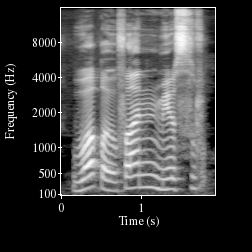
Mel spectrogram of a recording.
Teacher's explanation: میم صاد زیر مس، را زبر را، مصر، وقفاً مصر. ٹھیک ہے، مصر سواد کو پر ادا کریں گے، را کو بھی پر ادا کریں گے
